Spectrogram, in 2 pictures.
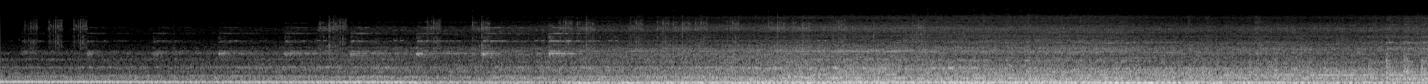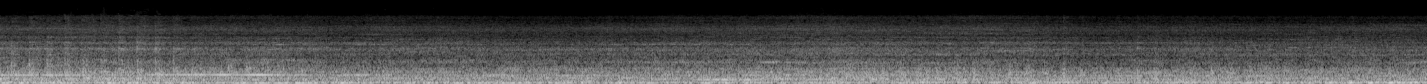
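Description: Diesel-hauled double-stack intermodal freight train rolling across a trestle: a deep locomotive drone for the first few seconds, then the steady rumble and clatter of the loaded container well cars, with a faint wheel whine around the middle.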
